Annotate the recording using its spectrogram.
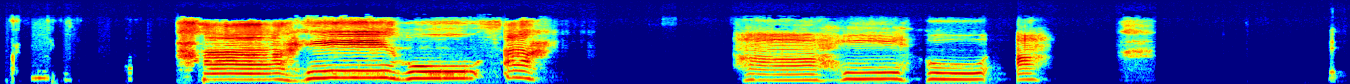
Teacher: dia punya sifat hames atau mengeluarkan angin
